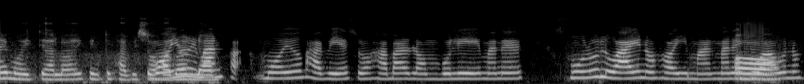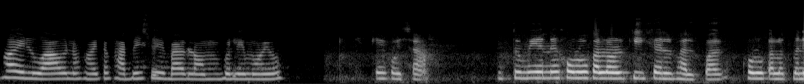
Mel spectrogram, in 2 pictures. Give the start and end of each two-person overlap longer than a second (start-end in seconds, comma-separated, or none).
none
